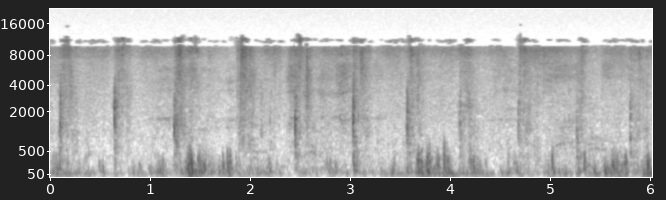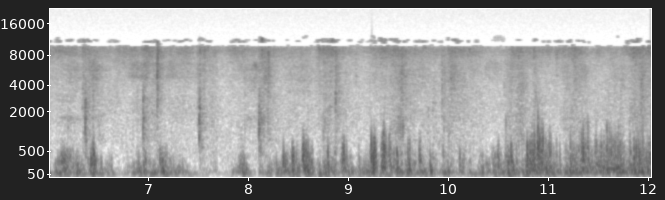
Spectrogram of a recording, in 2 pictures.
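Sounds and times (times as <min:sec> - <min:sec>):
boot footsteps on stone: 0:00.0 - 0:12.0.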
